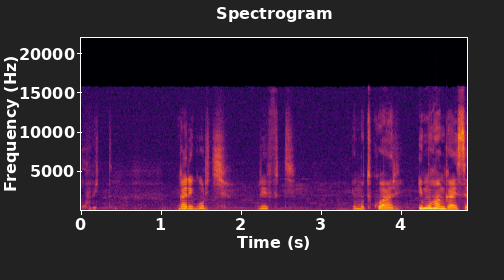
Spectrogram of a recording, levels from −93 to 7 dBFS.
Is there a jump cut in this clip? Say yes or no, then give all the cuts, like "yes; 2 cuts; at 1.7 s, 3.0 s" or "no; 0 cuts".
no; 0 cuts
